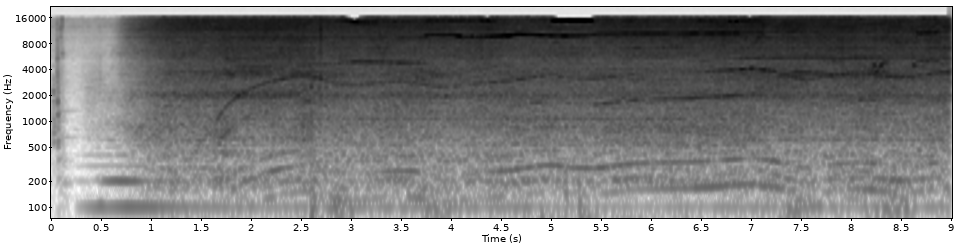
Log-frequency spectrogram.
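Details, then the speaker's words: Miele Cat & Dog vacuum in for service. Steady motor rush with a thin, wavering high whistle from the hose swivel joint, a common fault on these hoses. "Their hose whistles a bit, and it's a notoriously common fault on these type of hoses."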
